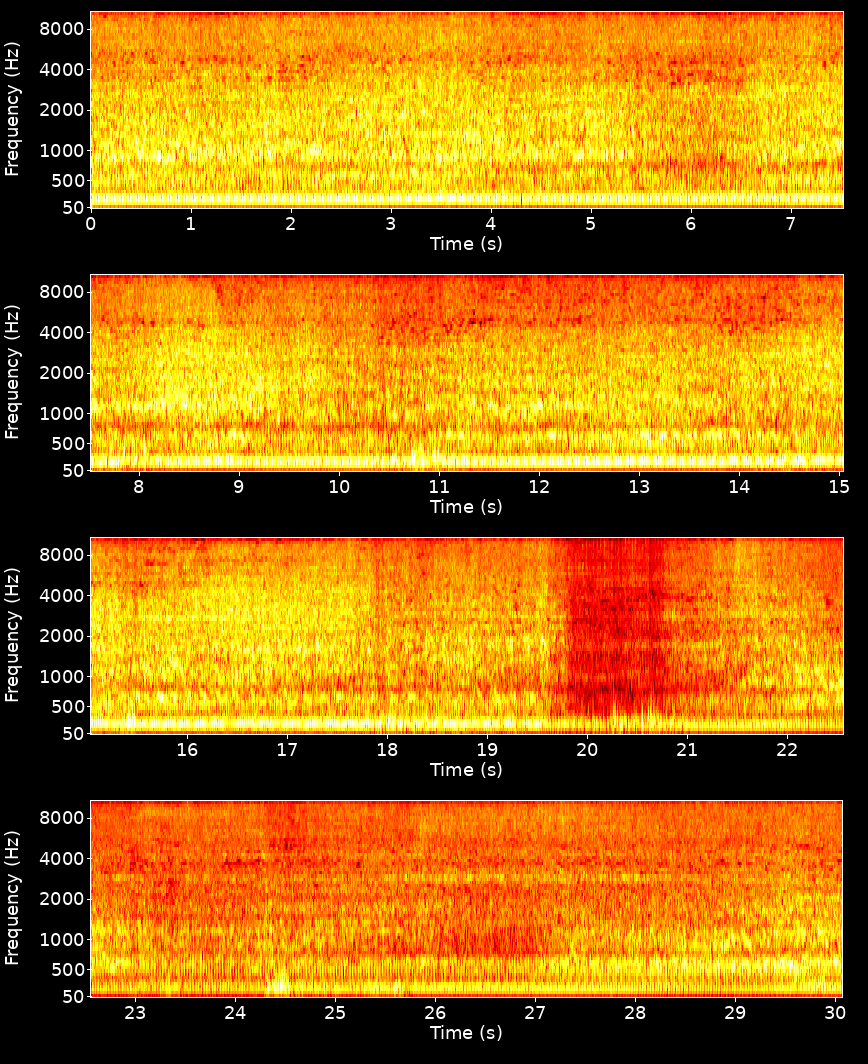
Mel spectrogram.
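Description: Small petrol engine of a single-wheel power weeder running steadily under load as it tills the soil between crop rows. Its note dips briefly about two-thirds through and stays a little quieter afterwards.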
